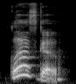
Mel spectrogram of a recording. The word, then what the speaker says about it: Glasgow: How did you say it? – Glasgow. – Yeah, okay, no, you say it right.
